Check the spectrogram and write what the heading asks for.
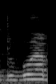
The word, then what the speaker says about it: Dubois: I know it's pronounced as Dubois, but I got no time and energy for that. I'm used to Dubois.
